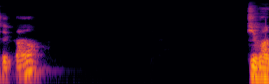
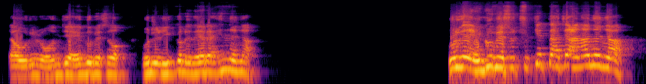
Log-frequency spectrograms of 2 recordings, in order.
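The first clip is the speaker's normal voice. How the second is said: rising, much higher and louder complaint; angry grumbling; 4 semitones higher, 5 dB louder than usual. Acted. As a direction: shout the grievance at Moses, climbing. People grumble against Moses. (모세에게 원망하며 높고 크게 외치듯)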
